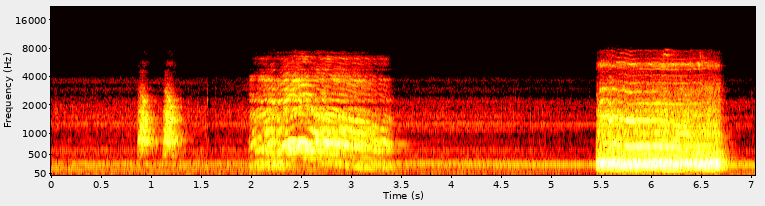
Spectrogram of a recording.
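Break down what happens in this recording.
- 0.8 s: a dog barks
- 2.0 s: cheering can be heard
- 5.5 s: an insect is audible
- a faint continuous noise runs in the background

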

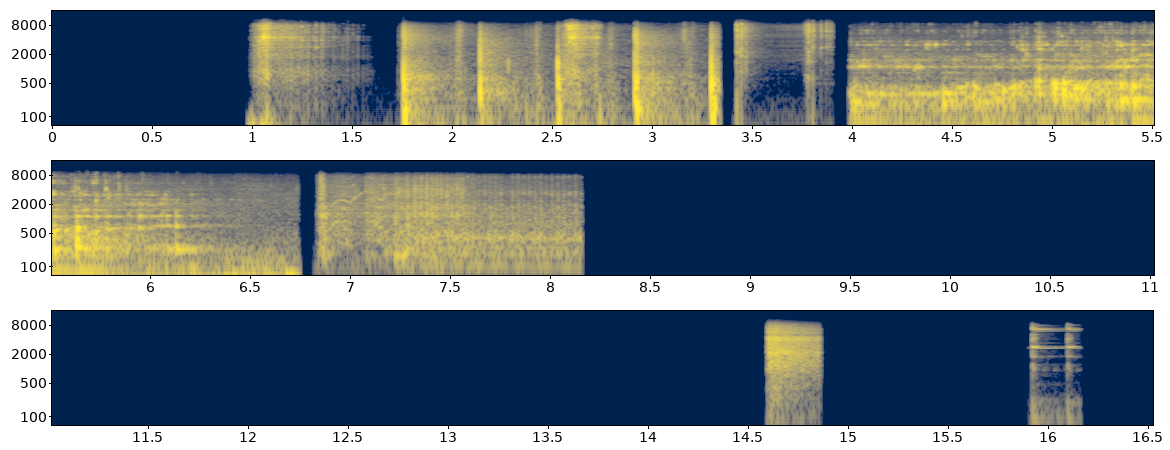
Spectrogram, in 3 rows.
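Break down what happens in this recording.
- 1.0 s: rattling is heard
- 1.7 s: there is running
- 3.4 s: the sound of a camera can be heard
- 4.0 s: the sound of a sink is audible
- 6.8 s: an engine starts
- 14.6 s: fingers snap
- 15.9 s: the quiet sound of dishes can be heard

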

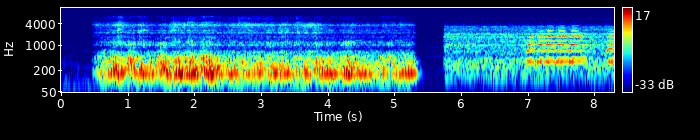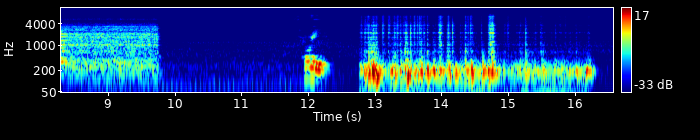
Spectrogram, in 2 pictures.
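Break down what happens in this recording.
- 0.5 s: a cat purrs
- 5.7 s: the sound of a bus
- 11.9 s: someone says "three"
- 12.8 s: crackling can be heard
- a faint continuous noise persists

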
